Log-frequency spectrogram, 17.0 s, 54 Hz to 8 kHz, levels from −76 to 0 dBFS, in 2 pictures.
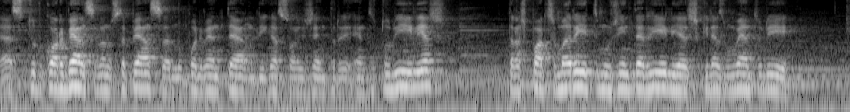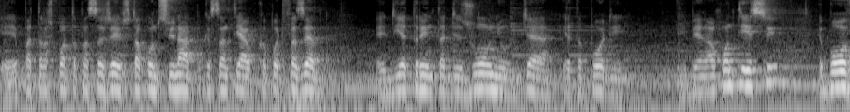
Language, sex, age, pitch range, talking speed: Portuguese, male, 40-59, 135-165 Hz, 150 wpm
